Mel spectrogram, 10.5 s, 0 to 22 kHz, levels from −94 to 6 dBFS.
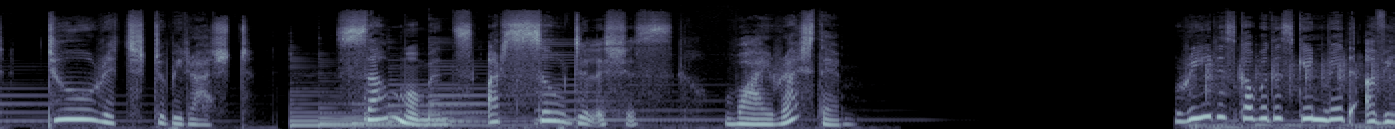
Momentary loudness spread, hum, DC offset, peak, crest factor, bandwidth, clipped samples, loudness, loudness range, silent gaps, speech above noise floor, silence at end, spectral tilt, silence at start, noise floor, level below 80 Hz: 12 LU; none; under 0.1%; -14 dBFS; 18 dB; 16 kHz; under 0.1%; -30 LUFS; 7 LU; 7.49-8.81 s; 54 dB; 0 s; -4 dB/octave; 0 s; -83 dBFS; -58 dBFS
